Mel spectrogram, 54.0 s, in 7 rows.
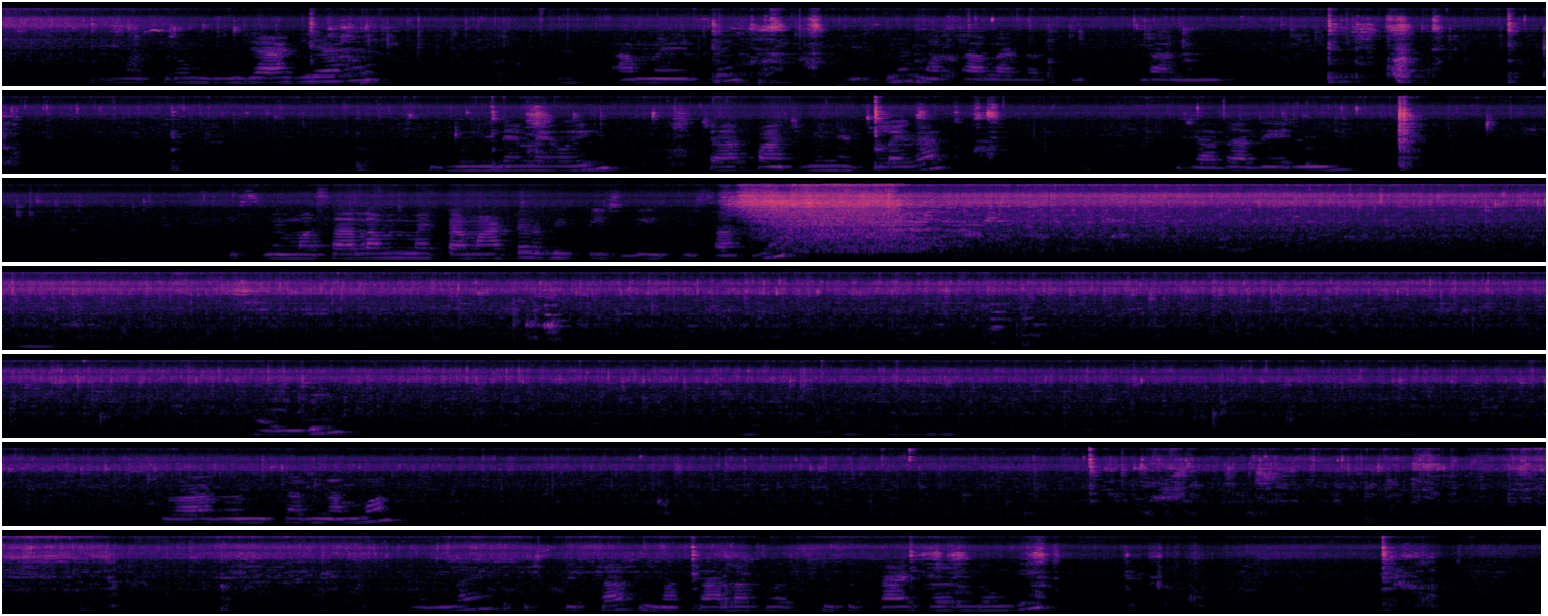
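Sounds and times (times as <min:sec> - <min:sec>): paste sizzling in hot oil: 0:00.0 - 0:54.0
spatula scraping a pan: 0:01.4 - 0:02.6, 0:03.5 - 0:05.4, 0:06.4 - 0:08.8, 0:09.5 - 0:11.3, 0:12.0 - 0:12.9, 0:25.7 - 0:26.4, 0:27.9 - 0:28.5, 0:44.0 - 0:54.0.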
